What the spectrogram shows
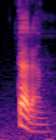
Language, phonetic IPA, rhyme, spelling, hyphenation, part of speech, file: Hungarian, [ˈtɛrɛm], -ɛm, terem, te‧rem, noun / verb, Hu-terem.ogg
- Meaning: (noun) 1. hall, chamber, (spacious) room 2. classroom, exhibition room, concert hall etc 3. indoor ……; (verb) to yield, to produce, to bring forth, to bear (fruit or crops)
